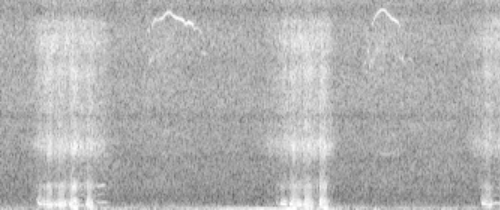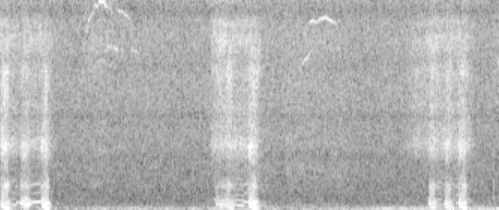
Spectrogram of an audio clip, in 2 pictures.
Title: My cat snores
